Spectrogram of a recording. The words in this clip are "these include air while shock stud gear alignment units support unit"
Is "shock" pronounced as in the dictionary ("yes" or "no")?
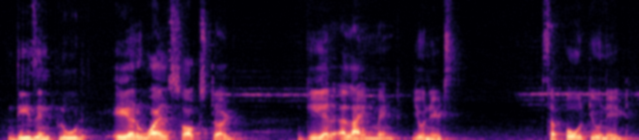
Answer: no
